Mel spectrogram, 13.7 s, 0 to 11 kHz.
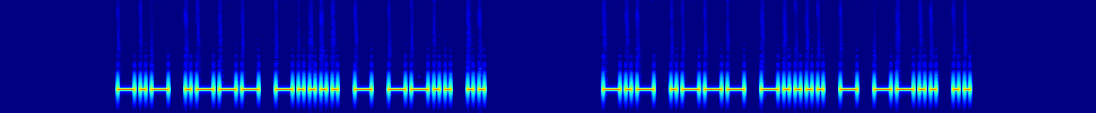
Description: Morse code, heard as a keyed tone, about 17 wpm, 700 Hz. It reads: KJ6TZI KJ6TZI
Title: USA Call Signs - 6 Characters - Repeated 2x - 17wpm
